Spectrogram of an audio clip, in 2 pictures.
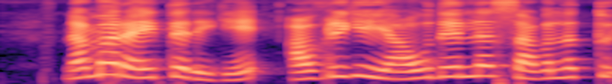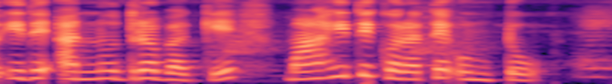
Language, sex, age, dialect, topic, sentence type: Kannada, female, 51-55, Coastal/Dakshin, agriculture, statement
